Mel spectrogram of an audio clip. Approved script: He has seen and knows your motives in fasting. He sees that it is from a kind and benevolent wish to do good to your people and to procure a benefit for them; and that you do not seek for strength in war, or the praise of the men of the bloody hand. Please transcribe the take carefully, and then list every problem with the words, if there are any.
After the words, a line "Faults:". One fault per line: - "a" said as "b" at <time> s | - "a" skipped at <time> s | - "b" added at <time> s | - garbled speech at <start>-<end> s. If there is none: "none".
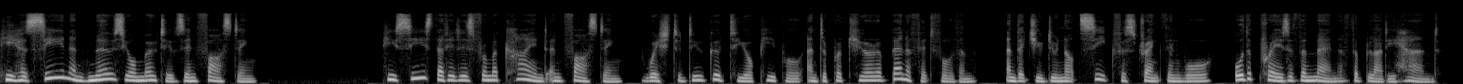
He has seen and knows your motives in fasting. He sees that it is from a kind and fasting wish to do good to your people and to procure a benefit for them; and that you do not seek for strength in war, or the praise of the men of the bloody hand.
Faults:
- "benevolent" said as "fasting" at 5.6 s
